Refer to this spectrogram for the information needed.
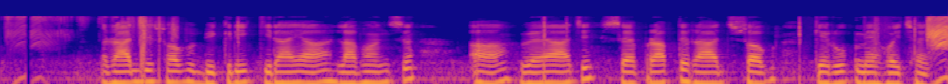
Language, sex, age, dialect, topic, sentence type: Maithili, male, 18-24, Eastern / Thethi, banking, statement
